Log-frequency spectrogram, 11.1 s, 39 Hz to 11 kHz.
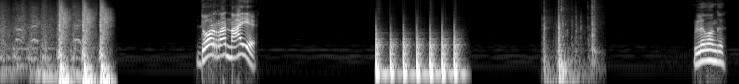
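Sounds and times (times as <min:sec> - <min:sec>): knocking on wooden door: 0:05.7 - 0:07.1
door handle click and rattle: 0:08.2 - 0:09.1.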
